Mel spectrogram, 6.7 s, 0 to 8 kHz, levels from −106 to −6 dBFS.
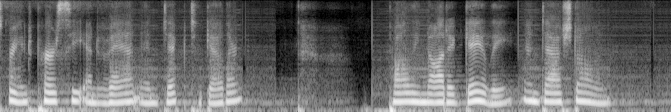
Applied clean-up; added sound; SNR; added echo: neural separator model SepFormer DNS4.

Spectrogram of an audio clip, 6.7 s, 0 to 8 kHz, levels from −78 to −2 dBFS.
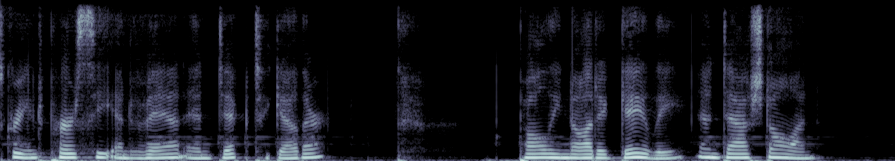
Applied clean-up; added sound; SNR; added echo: neural mask model DeepFilterNet 3.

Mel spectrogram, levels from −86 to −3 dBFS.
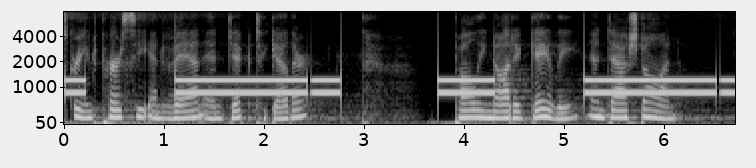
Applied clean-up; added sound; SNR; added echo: none; Telephone; -2 dB; reverberation time 1.6 s.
